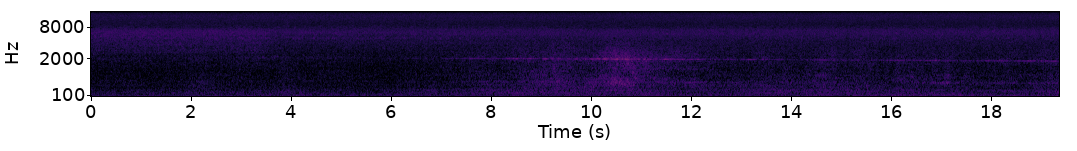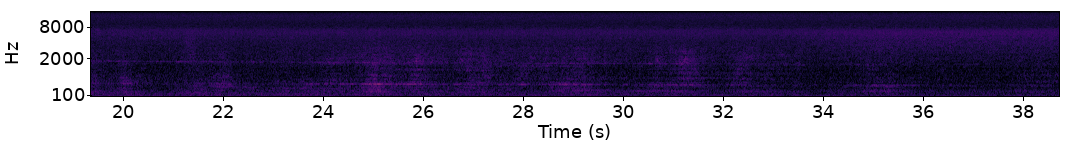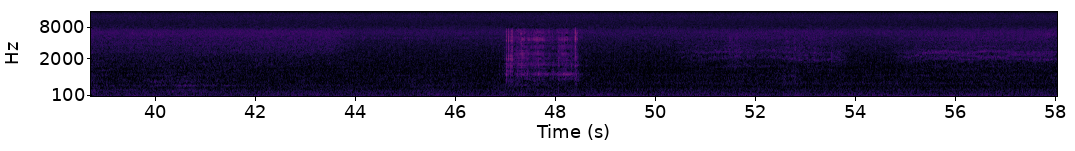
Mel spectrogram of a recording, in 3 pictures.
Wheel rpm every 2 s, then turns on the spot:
0, 0, 0, 0, 0, 0, 0, 0, 0, 0, 0, 0, 0, 0, 0, 0, 0, 0, 0, 0, 0, 0, 0, 10, 10, 0, 0, 0, 0.
48-50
